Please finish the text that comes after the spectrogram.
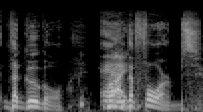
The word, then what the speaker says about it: Forbes: We like to go to reliable sources like the Google and the Forbes. It's called Forbes, but if you want to mispronounce it at home, you could say F-Orbs.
